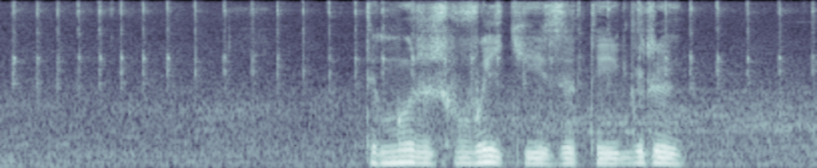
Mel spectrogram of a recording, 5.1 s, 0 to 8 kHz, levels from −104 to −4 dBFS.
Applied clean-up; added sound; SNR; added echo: none; Mechanisms / Bicycle; 15 dB; none.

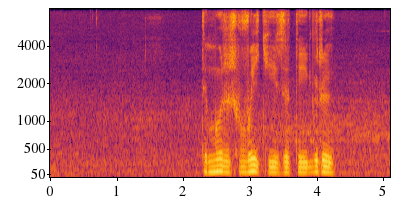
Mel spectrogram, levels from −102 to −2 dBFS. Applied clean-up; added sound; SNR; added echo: none; none; none; none.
